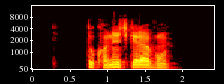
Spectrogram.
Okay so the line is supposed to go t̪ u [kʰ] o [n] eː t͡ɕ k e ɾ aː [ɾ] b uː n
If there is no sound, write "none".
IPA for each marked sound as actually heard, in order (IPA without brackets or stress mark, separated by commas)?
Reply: kʰ, n, none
